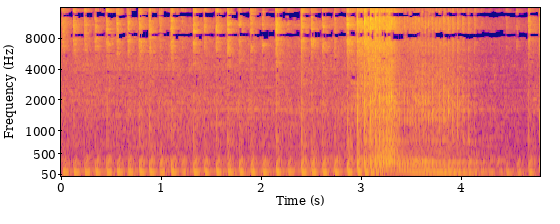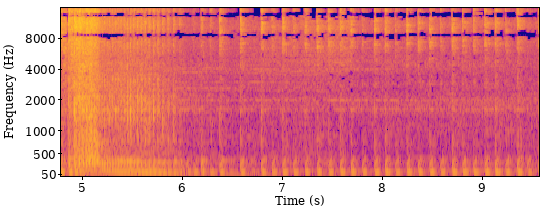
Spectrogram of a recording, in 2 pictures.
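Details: Honda CRF110 with a TB 132cc big bore kit, TB intake with Mikuni 26mm carb and size 25 pilot jet, after the build: a crisp, steady idle with two clean throttle blips returning smoothly. It runs healthy.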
